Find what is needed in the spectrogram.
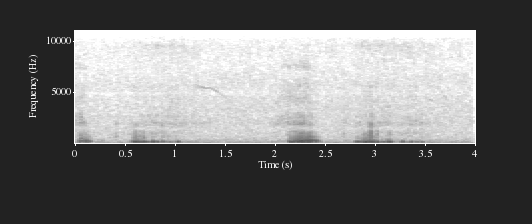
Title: snoring sleeping beauty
